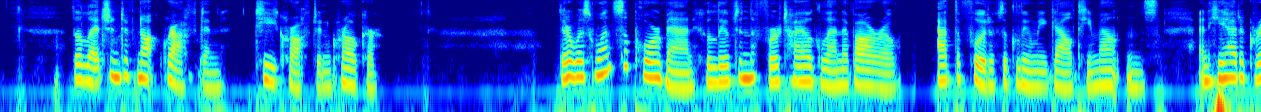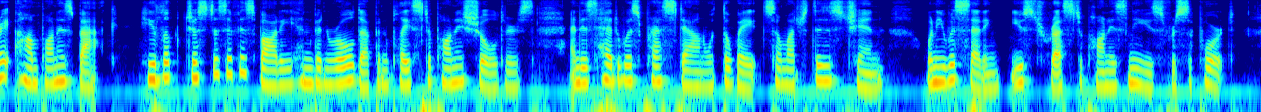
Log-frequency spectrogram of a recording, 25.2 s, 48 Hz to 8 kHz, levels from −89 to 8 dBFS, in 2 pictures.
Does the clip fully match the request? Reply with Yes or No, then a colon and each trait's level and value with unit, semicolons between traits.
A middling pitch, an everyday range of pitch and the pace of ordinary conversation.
Yes: medium, 175 Hz; average, 4.8 semitones; average, 190 wpm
